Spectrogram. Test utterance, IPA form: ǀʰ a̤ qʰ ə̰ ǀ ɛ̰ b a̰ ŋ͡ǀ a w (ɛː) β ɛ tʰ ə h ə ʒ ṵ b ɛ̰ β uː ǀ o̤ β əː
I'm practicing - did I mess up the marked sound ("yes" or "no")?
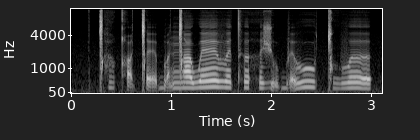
no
